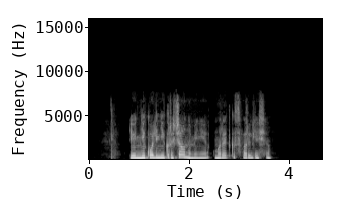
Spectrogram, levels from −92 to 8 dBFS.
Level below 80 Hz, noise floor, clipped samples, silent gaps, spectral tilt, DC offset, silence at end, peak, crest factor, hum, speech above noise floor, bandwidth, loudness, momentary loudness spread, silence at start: -60 dBFS; under -90 dBFS; under 0.1%; none; -6.5 dB/octave; under 0.1%; 1.05 s; -2 dBFS; 16 dB; none; over 74 dB; 7 kHz; -17 LUFS; 12 LU; 0.85 s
